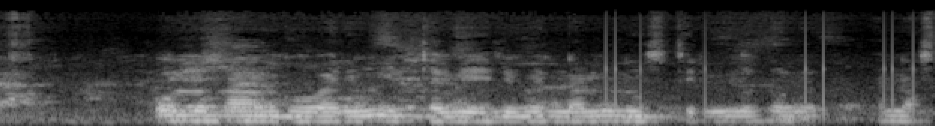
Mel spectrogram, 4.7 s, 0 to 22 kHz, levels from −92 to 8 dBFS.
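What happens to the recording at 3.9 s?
At 3.9 s the speech sits inside a train of clicks running from 3.04 s to 4.58 s, starting just after "muhango wari witabiriwe na". Around ten similar sharp pulses arrive at an uneven pace, averaging 5.2 per second and peaking roughly 10 dB above the speech, so they tick and pop over it and through its gaps. The likely cause is repeated impulsive interference from nearby equipment or a faulty connection or power supply.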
